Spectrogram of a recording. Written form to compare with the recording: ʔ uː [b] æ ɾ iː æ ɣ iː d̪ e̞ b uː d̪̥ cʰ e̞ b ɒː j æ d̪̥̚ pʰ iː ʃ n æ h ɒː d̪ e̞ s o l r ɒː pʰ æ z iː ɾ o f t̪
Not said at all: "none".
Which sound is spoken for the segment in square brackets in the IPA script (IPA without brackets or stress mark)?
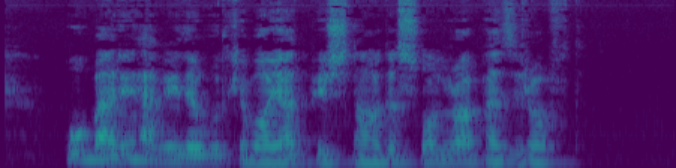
b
